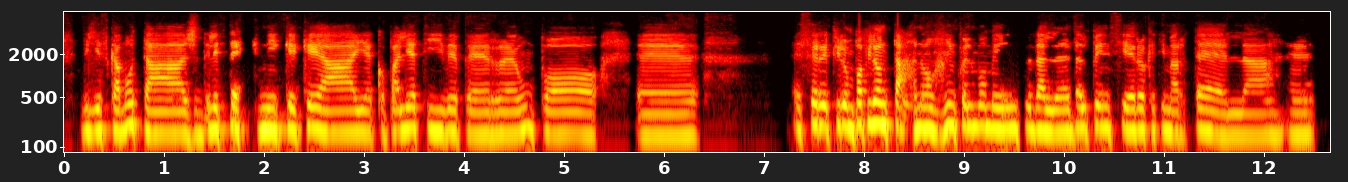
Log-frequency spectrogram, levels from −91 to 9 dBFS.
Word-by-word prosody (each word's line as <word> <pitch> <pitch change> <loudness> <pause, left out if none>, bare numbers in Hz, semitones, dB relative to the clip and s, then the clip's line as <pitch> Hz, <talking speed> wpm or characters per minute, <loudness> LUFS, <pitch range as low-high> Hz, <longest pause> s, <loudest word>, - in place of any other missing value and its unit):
degli 170 0 -2
escamotage, 160 -4 +1
delle 175 +3 0
tecniche 175 -1 +1
che 185 0 +3
hai, 165 0 +2
ecco, 160 - -5
palliative 170 0 0
per 155 -1 -3 0.2
un 175 +1 -2
po', 155 -2 -3 0.4
ehm, 145 0 -3 0.9
essere 195 +1 +1
più 200 +3 +1
un 185 - +3
po' 210 - +4
più 215 +1 +1
lontano 185 -4 +3
in 195 +1 +3
quel 190 0 -1
momento, 180 -1 0
dal 170 -1 +2
dal 180 +1 -1
pensiero 180 -2 0
che 170 0 -7
ti 175 +1 -6
martella, 150 -2 -3 0.2
eh 150 0 -5
170 Hz, 135 wpm, -21 LUFS, 155-180 Hz, 0.9 s, po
